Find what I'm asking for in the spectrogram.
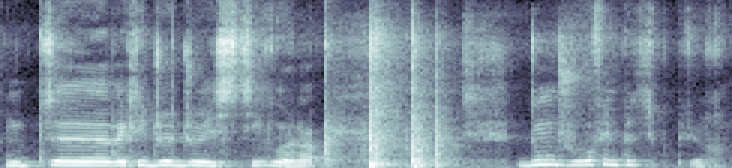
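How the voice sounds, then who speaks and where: High-voiced young woman showing her games. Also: moderate pace, noisy background. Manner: hesitant, many fillers and restarts. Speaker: video game collector showing her games. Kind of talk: casual unboxing chat.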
